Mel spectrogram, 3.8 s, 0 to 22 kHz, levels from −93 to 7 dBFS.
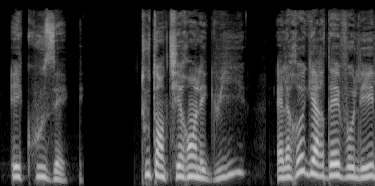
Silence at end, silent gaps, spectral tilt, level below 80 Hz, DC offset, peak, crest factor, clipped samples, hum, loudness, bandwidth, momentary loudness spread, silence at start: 0 s; 0.83-1.33 s; -4.5 dB/octave; -66 dBFS; under 0.1%; -4 dBFS; 18 dB; under 0.1%; none; -23 LUFS; 18 kHz; 12 LU; 0.1 s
